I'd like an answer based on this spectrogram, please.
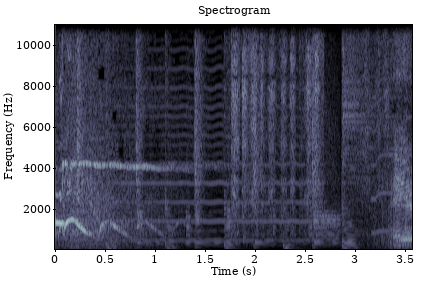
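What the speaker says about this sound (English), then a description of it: "Police car." A police car siren wails in quick repeated up-and-down swoops, set against a bouncy rhythmic musical backing with regular percussive hits. The siren returns briefly at the end.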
